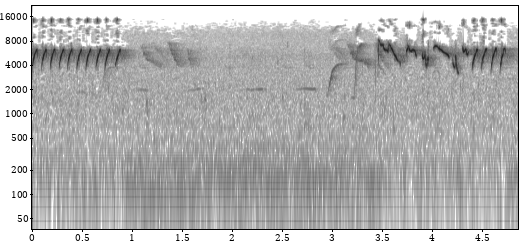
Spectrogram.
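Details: White-eye doing a 'nembak ziperrr' trill in Bustomi style: a quick chip series cut off, faint soft notes during a long quiet stretch, then sweeping high notes and the trill starting again.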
